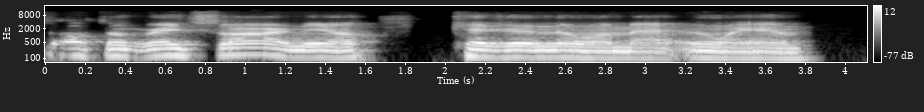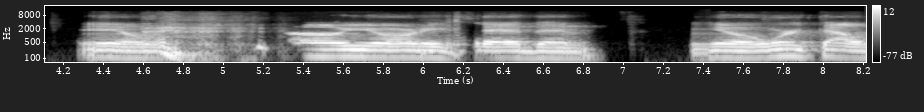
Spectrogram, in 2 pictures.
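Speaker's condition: ALS; difficulty speaking for long periods

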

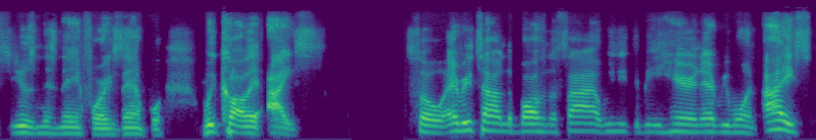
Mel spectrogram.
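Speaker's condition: No condition

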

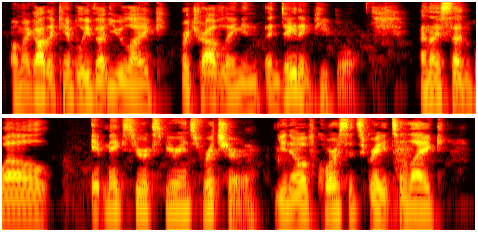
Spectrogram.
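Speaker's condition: No condition

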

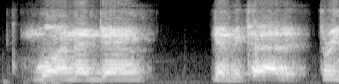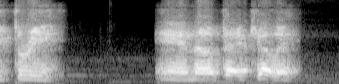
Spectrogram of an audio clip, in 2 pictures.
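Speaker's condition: Parkinson's disease; symptoms vary day to day

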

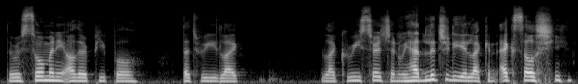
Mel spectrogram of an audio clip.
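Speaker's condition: No condition

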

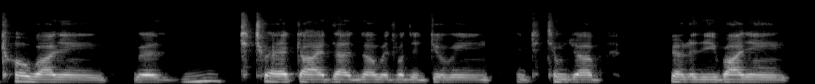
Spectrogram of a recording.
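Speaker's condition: Down syndrome

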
